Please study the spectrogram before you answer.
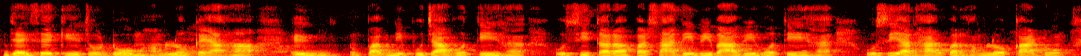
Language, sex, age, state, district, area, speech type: Hindi, female, 30-45, Bihar, Samastipur, rural, spontaneous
